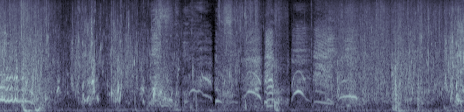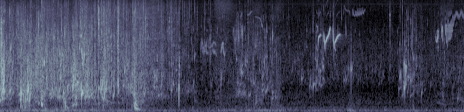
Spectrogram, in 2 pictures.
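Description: Water splashes and churns in irregular bursts as someone swims back and forth and dives, with sloshing strokes and a breathy gasp, fading to softer drips and trickles near the end.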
